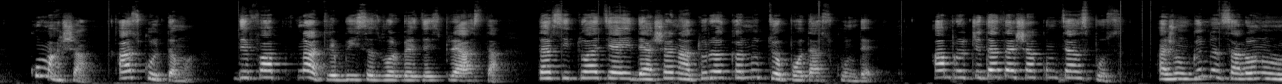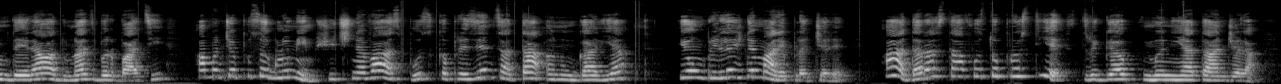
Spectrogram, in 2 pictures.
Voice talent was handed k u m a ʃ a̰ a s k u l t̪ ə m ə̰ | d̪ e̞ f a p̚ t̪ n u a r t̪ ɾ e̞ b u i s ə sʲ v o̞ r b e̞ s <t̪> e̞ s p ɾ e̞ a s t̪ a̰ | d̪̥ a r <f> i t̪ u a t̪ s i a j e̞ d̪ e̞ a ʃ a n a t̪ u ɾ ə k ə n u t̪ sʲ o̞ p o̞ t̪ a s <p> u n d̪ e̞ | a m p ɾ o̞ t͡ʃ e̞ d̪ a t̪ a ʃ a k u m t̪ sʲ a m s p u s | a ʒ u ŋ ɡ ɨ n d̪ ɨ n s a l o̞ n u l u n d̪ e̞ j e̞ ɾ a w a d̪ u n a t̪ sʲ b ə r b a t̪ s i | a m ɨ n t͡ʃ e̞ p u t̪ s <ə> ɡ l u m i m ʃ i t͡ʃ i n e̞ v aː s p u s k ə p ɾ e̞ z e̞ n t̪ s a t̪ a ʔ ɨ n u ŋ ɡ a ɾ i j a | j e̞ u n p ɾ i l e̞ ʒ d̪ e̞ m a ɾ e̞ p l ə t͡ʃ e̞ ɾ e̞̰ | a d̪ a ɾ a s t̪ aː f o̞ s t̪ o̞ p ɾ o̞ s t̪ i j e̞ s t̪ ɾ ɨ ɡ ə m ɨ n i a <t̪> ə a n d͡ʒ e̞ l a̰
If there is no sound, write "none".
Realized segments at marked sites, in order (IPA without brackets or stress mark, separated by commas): d̪, s, k, ə, t̪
